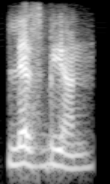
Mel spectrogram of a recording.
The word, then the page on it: lesbian: Indian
